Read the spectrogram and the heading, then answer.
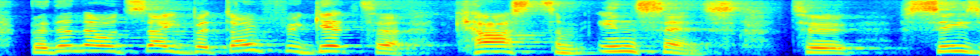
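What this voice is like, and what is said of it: Usual voice. Nothing is said of it.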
